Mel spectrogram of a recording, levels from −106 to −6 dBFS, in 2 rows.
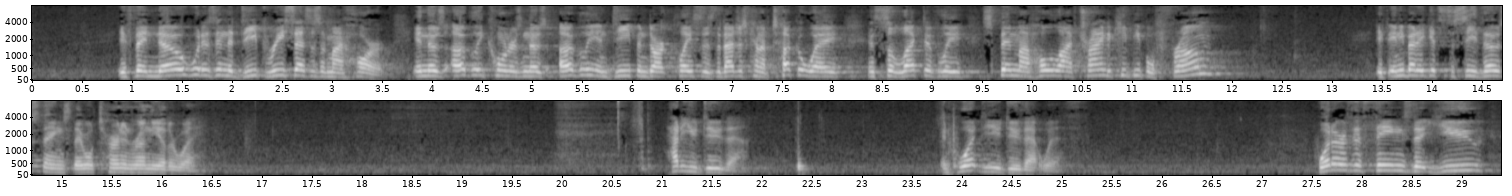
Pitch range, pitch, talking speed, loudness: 185-220 Hz, 200 Hz, 155 wpm, -28 LUFS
